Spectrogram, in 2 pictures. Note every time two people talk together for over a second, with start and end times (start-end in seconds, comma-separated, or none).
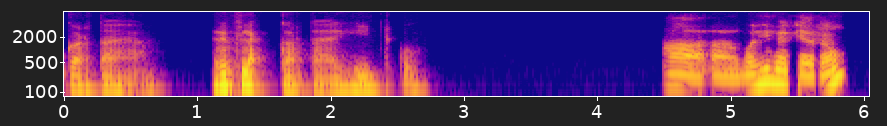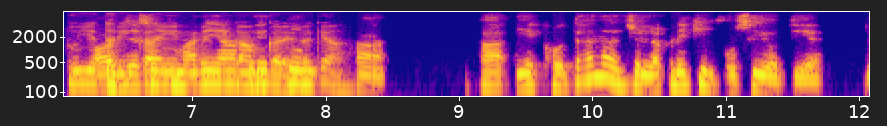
6.3-8.1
